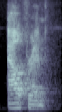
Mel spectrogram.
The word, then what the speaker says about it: Alperen: Alperen Sengun, did I say his name right? Or Alfred? Yeah, Alperen.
